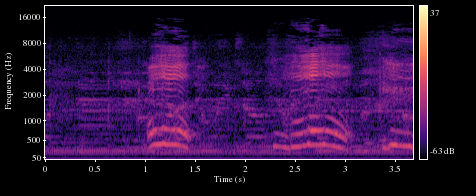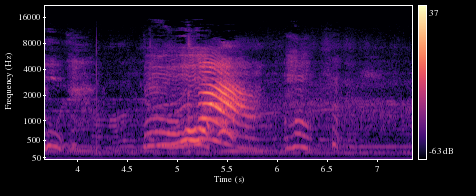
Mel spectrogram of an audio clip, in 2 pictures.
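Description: A small child babbles and squeals excitedly up close.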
